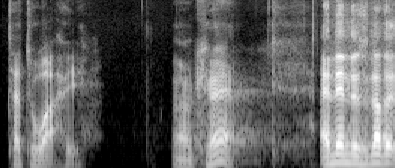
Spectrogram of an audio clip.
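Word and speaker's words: Tatuaje: the Miami operations it's spelled tattoos it's uh pronounced tatawahi okay and then there's another there's a two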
